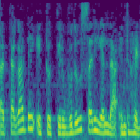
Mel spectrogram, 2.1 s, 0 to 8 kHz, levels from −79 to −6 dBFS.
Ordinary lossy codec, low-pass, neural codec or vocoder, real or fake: MP3, 48 kbps; 7.2 kHz; none; real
